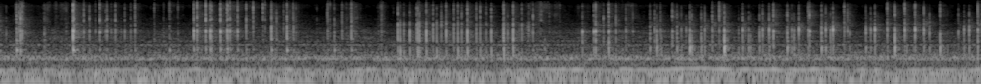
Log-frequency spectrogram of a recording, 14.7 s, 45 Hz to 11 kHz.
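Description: A hand-sized clear plastic Bodycology body wash bottle with a paper label, apparently filled with liquid, is held upright and tapped with long acrylic nails. Quick, dry clicks come in a dense, irregular stream with a faint tone near 1.4 kHz and bright edges. A steady low rumble sits underneath throughout.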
